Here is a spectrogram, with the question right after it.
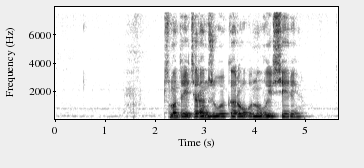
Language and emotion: Russian, neutral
